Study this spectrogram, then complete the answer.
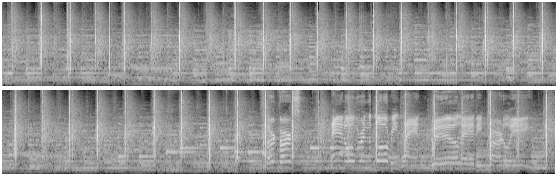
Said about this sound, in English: And let's clap it to Him.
